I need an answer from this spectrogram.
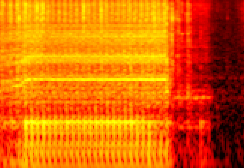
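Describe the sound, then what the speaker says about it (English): A sewing machine runs steadily, stitching a quilt block seam with a fast, even mechanical chatter for about two seconds before stopping, leaving only faint room noise. "or you can just go ahead and sew it"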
